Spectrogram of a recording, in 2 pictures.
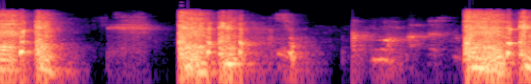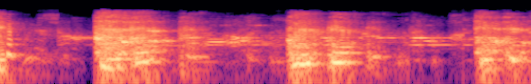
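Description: Frequent harsh coughing bursts, nearly continuous, with faint background music; a persistent barking cough.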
